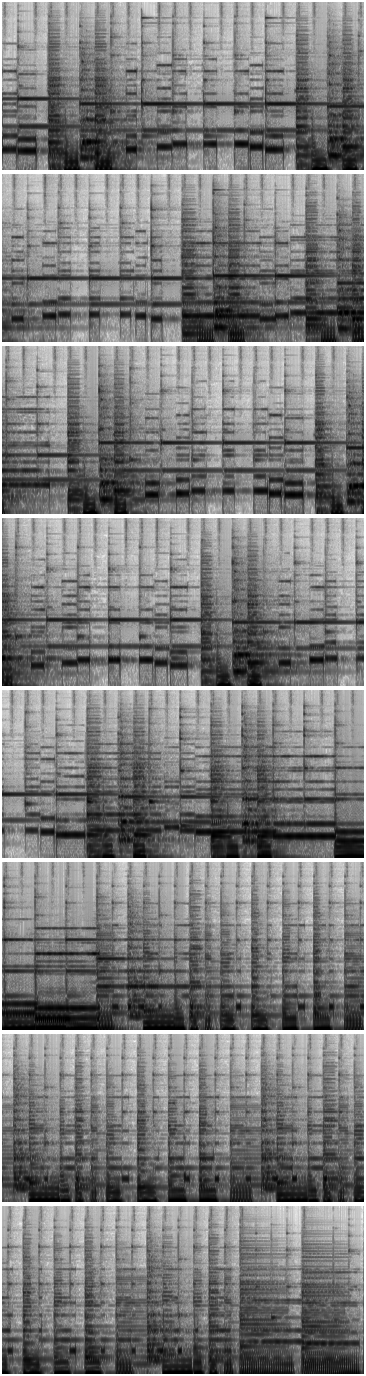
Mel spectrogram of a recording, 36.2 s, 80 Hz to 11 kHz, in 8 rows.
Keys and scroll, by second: 1.1 alt+space, 1.5 c, 1.8 Return, 2.4 ctrl+KP_Add, 3.4 alt+i, 3.5 alt+a, 3.9 ctrl+space, 5.3 ctrl+KP_Subtract, 6.0 space, 6.7 w, 8.3 ctrl+alt+d, 8.7 Return, 9.3 shift+F2, 9.7 ctrl+d, 9.9 space, 11.7 Return, 12.4 shift+F2, 12.9 ctrl+space, 13.3 g, 15.5 ctrl+space, 15.9 Return, 19.7 ctrl+KP_Subtract, 20.5 alt+i, 20.8 a, 21.5 s, 24.5 Return, 25.1 alt+space, 29.7 ctrl+space, 32.2 Return, 33.5 c, 34.8 Return, 35.1 ctrl+KP_Add.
